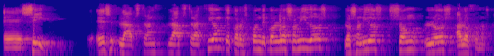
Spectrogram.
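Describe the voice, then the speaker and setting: This university lecturer's voice is high, animated and darkish in tone. He's giving an online tutoring lecture in a large room with dull acoustics, explaining carefully and sounding things out slowly.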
